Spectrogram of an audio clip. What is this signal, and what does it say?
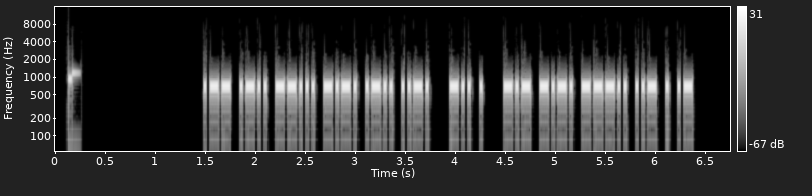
Morse code, heard as a keyed tone, about 40 wpm, 700 Hz. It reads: WL7CLF DE KC8UEA
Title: USA Callsign DE Callsign - 6 Characters - 40wpm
